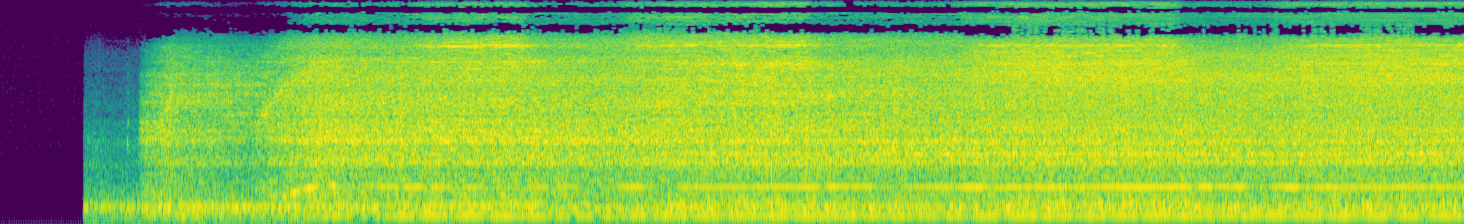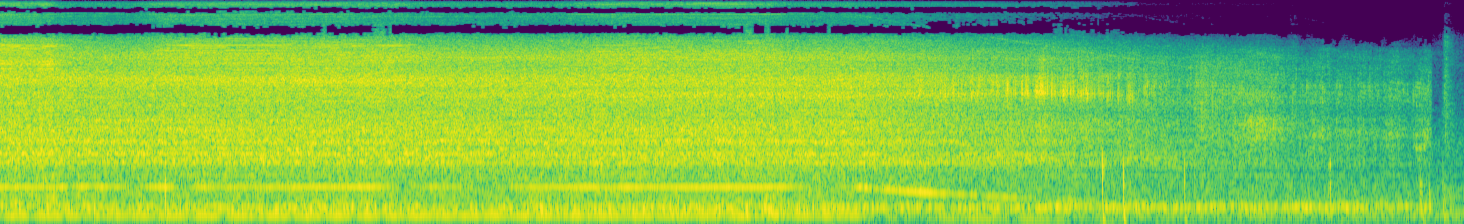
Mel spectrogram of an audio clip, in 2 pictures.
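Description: An electric motor-driven machine starting up about a second in, spinning up to a steady high whine over a hum and loud hiss, running evenly, then switched off and winding down with a falling whine a few seconds before the end.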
